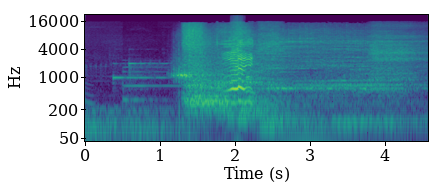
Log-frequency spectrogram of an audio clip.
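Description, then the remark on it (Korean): A deep, throaty rumble swells up loudly after about a second, peaks briefly like a revving roar, then settles into a lower, steady growling drone that lingers to the end. “어, 자동차 소리 같은데. 오토바이 아니야?”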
